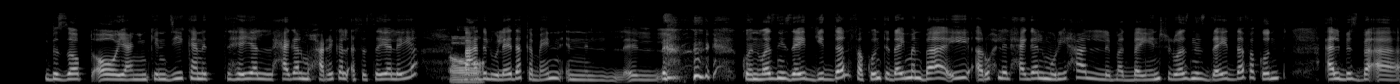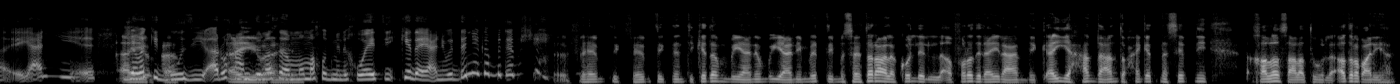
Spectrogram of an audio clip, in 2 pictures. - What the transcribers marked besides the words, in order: chuckle; chuckle; tapping
- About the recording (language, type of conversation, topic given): Arabic, podcast, مين كان أول مصدر إلهام لستايلك؟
